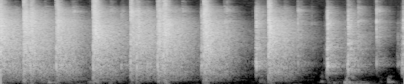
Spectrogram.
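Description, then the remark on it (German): A rapid, irregular string of about a dozen sharp popping bursts from confetti cannons, each a loud, hissy blast that quickly fades, with no voices. “Aber ich habe die Konfetti-Kanonen nachgeladen.”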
